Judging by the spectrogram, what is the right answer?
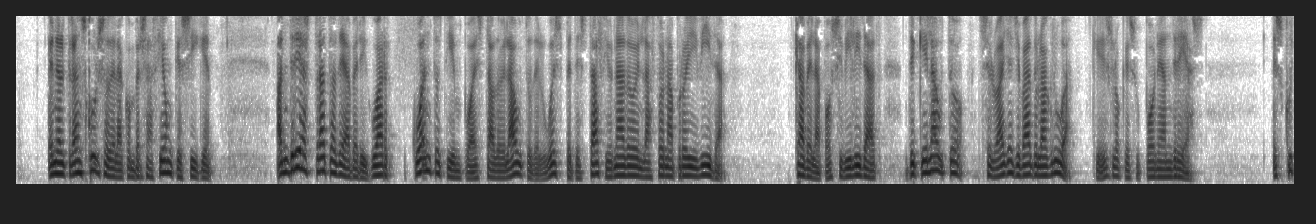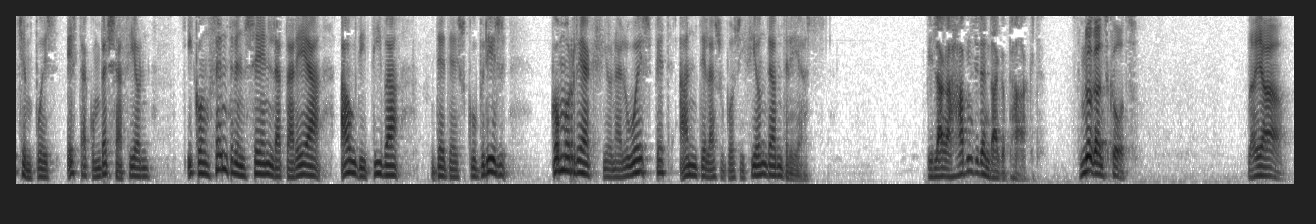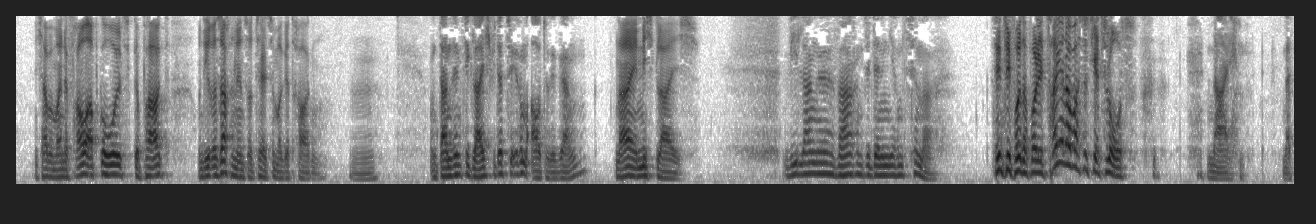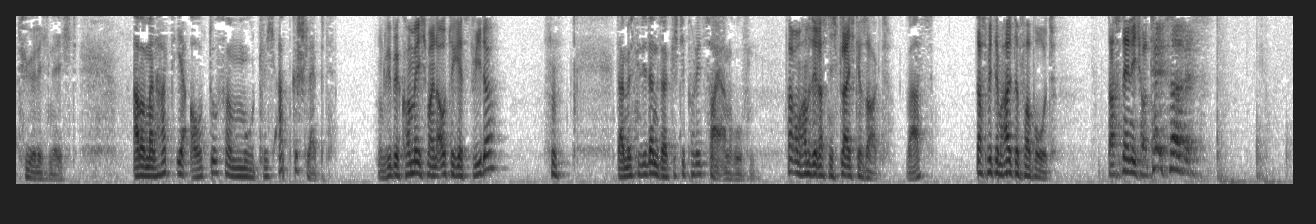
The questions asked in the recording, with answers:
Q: concéntrense en la tarea auditiva de descubrir cómo reacciona el huésped ante la suposición de Andreas.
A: Como todos los débiles, el huésped descarga su enfado por una falta propia en un tercero.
